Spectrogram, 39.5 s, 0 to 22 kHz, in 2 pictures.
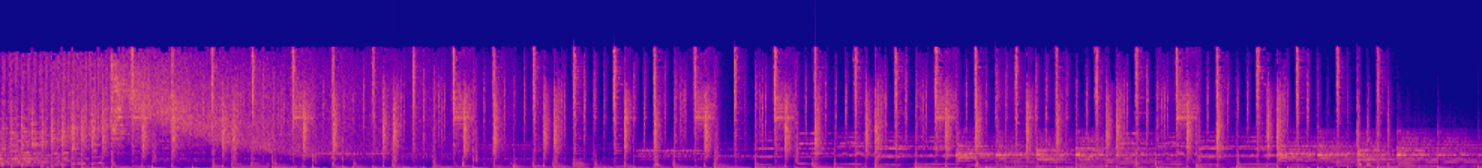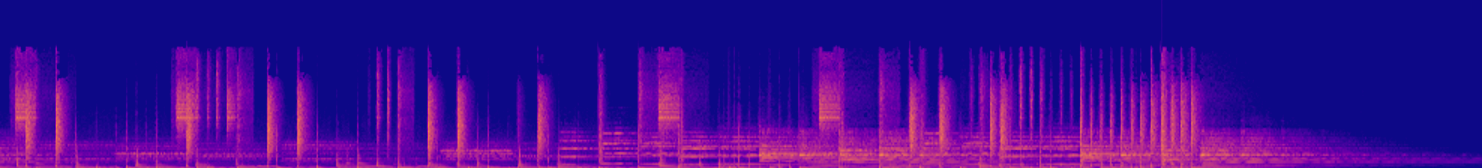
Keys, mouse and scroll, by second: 0.1-0.4 scroll up 1, 0.8-1.2 scroll up 1, 4.3 j, 5.2-6.4 drag, 8.5 space, 8.7 click, 9.0-9.6 space, 9.6 space, 10.4 click, 11.2 space, 11.4 click, 11.7-13.0 space, 15.4-16.4 space, 16.1 space, 17.1-17.7 space, 18.1-19.3 ctrl+drag, 19.8-20.4 ctrl+drag, 22.7 ctrl+l, 24.8-26.2 drag, 34.4 click, 34.6 space, 35.1 ctrl+click, 36.3 alt+space, 36.6 alt+click, 36.8 alt+space, 37.6 alt+space, 38.2 alt+scroll up 1.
